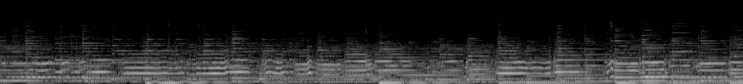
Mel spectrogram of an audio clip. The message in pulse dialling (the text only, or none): none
